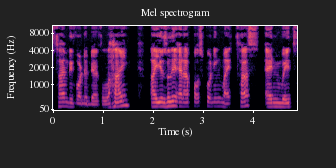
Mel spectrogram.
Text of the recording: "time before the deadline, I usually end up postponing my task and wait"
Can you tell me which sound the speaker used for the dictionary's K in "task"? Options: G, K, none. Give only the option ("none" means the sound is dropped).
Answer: none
